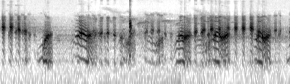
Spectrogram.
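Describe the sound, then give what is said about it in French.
A chorus of male marsh frogs (Pelophylax ridibundus, laughing frogs, the largest frogs in Europe) croaking loudly, with rapid rattling, laughing bursts that overlap and pulse throughout, and no voices present. “cœur des grenouilles chez Aristophane ressemble beaucoup au chant des mâles Pelophylax ridibundus, ridibundus rieur. Ce sont les grenouilles rieuses, les plus grosses grenouilles d'Europe qui vivent en Europe et en Asie centrale.”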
